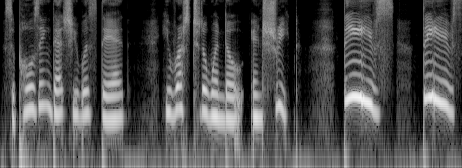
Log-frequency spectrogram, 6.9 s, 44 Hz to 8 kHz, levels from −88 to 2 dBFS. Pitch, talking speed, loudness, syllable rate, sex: 265 Hz, 120 wpm, -17 LUFS, 3.8 syllables/s, female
